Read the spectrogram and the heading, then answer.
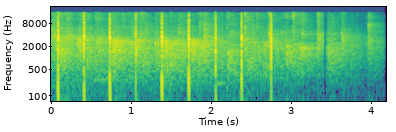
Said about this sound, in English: These are people who make the small behind-the-scenes difference to keep this church being a clean and safe place for us to be. Please can we give them a big thank you clap.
